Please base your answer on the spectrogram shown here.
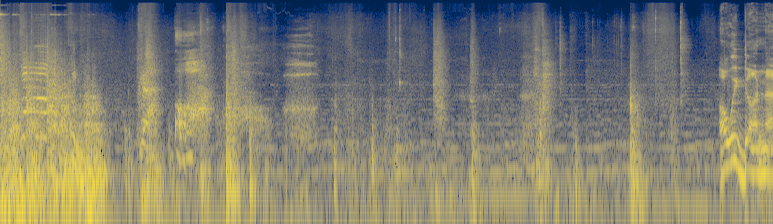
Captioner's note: screaming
